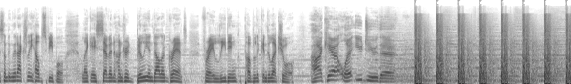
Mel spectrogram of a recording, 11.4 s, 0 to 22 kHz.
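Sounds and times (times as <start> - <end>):
speech: 0.0 - 8.2
gunshot-style message alert tone: 8.3 - 11.4.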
